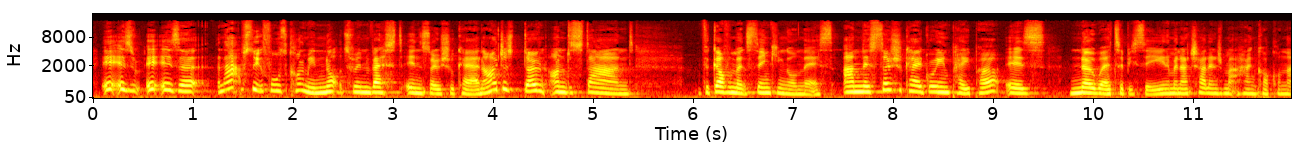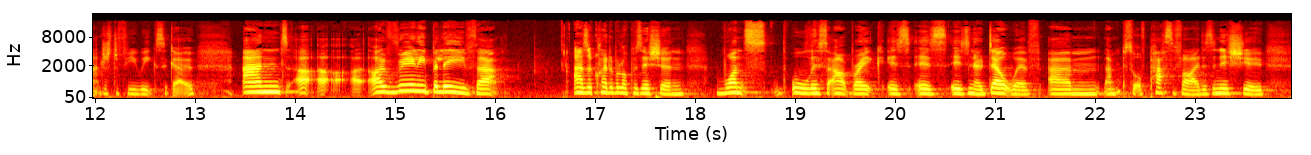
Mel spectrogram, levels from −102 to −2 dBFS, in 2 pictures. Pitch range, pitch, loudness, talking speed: 175-240 Hz, 200 Hz, -23 LUFS, 200 wpm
